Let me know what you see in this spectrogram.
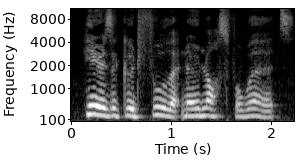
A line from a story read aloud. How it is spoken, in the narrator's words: The king and his barons laughed and said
